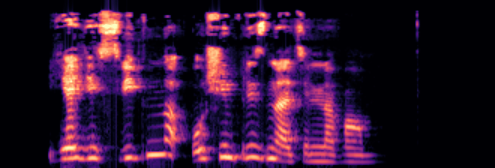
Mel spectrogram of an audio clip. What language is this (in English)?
Russian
